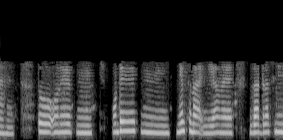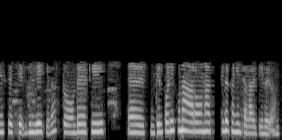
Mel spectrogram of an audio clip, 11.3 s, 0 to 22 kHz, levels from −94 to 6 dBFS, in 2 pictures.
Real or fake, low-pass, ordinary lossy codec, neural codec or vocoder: fake; 3.6 kHz; MP3, 16 kbps; vocoder, 44.1 kHz, 128 mel bands every 256 samples, BigVGAN v2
